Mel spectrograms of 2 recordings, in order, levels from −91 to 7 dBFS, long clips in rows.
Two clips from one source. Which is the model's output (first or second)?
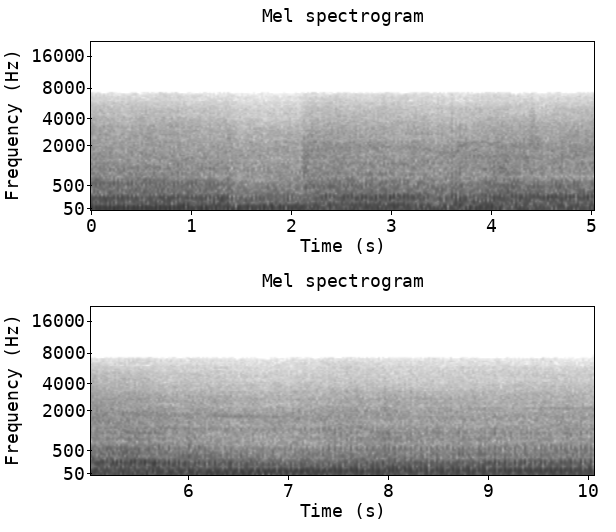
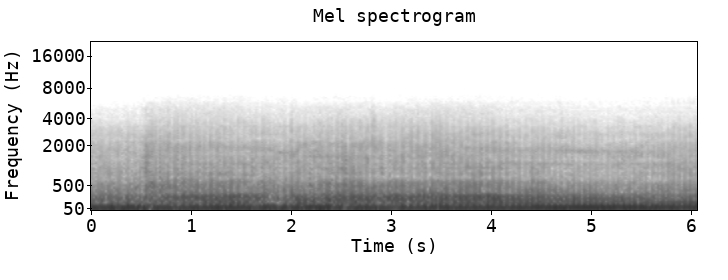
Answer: second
